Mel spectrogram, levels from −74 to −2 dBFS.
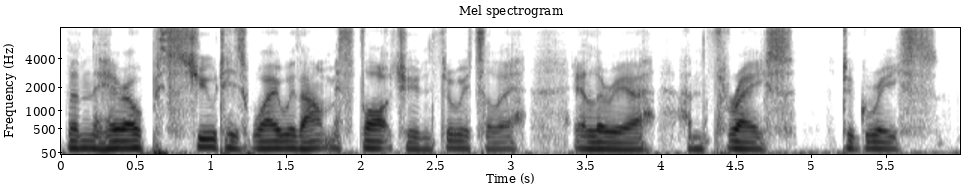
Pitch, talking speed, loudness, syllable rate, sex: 115 Hz, 150 wpm, -17 LUFS, 5.4 syllables/s, male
